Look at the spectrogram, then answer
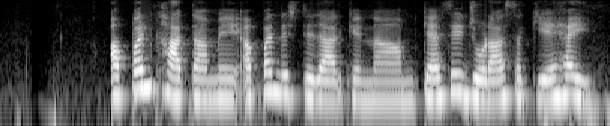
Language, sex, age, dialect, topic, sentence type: Magahi, female, 18-24, Southern, banking, question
